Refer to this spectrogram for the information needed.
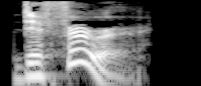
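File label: "deferrer", British English, dictionary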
